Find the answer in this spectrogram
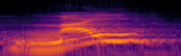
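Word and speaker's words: май: Passons maintenant à mai qui se dit mai, mai. Donc à la fin, c'est comme l'onomatopée aïe en français, j'ai mal, mai.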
